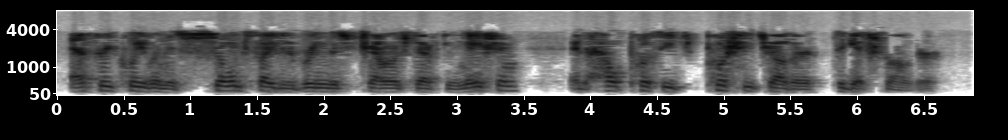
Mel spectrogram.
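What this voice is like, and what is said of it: Midwestern American accent. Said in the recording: “I love a Midwest accent. Love a Midwest accent”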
